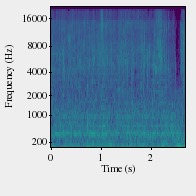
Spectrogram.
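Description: Water runs steadily from a tap as hands are washed after handling raw poultry, a continuous close trickle and splash with no talking.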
